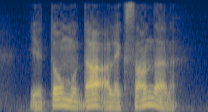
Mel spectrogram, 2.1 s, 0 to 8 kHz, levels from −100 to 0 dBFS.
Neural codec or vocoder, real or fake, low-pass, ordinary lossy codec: codec, 16 kHz, 0.4 kbps, LongCat-Audio-Codec; fake; 7.2 kHz; none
